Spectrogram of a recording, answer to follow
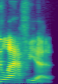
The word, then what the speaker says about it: Lafayette: that you're in in Louisiana oh we say Lafayette so it is named after the Marquee de Lafayette uh of Hamilton Fame played by digs in the I grew up in Lafayette New York so it's funny perfect there's also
